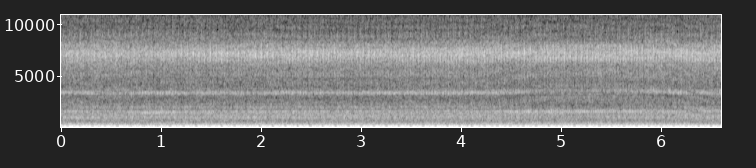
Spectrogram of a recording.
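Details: Cadillac 300 HP Northstar V8 with a broken exhaust, after replacing the blown PCM fuse, charging at 14.7 V: deep, even idle beat of about four pulses a second with no misses or knocks. Healthy idle.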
